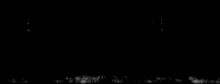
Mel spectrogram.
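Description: Two faint computer mouse clicks about a second apart, over a faint steady hum.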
